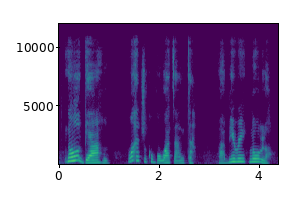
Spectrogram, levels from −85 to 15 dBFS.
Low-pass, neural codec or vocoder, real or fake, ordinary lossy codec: 10.8 kHz; codec, 44.1 kHz, 2.6 kbps, SNAC; fake; none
